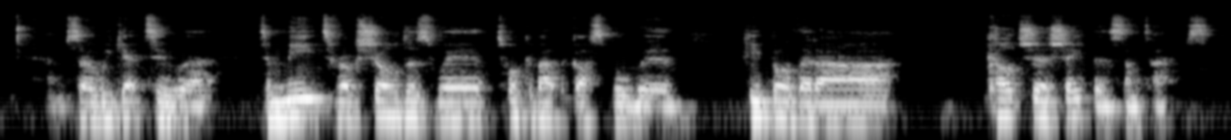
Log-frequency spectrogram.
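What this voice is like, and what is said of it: Southern English accent. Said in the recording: “Is that a local Jaffa accent, or am I detecting something something else? ... You're detecting a man brought up in the south coast of England, in Brighton.”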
